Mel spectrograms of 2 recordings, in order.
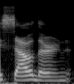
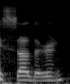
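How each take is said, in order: First: "Southern" said with the "south" vowel, like SOW-thern; old wrong Southern. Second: "Southern" with a short u, SUH-thern; American Southern. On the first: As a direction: say "Southern" rhyming with mouth, SOWTH-ern. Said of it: "I used to always say Southern". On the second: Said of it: "until Americans taught me". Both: Shown as a demonstration.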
